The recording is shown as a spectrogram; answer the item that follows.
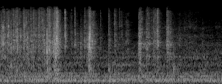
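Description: Crinkled aluminium foil rustling and hardened chocolate-covered almonds clicking against it and each other as a hand sweeps through them: a quick run of small clicks that thins out toward the end.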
